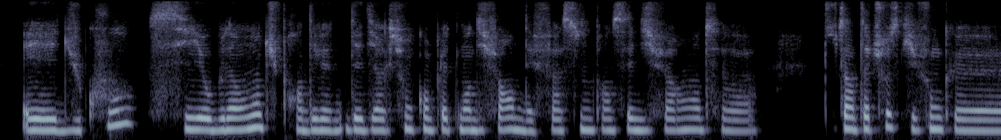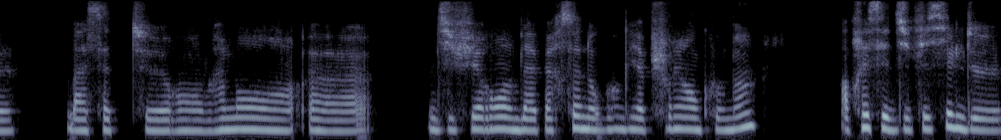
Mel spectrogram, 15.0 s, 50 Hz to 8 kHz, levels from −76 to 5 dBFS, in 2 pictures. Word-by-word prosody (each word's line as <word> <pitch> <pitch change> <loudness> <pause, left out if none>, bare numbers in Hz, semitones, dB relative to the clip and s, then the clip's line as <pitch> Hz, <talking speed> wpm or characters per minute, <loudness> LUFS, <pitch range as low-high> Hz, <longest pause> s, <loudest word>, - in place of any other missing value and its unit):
et 195 -1 +4
du 190 +1 -3
coup, 290 +6 -3
si 210 -3 +2
au 195 - +4
bout 195 +1 0
d'un 200 0 +4
moment, 225 +3 +4
tu - - 0
prends 200 - -5
des 195 0 +1
d 185 - -3
des 200 -1 +1
directions 195 +2 0
complètement 200 0 -1
différentes, 200 +1 0
des 180 -1 -2
façons 195 +2 -2
de 195 - -1
penser 195 +1 -1
différentes, 195 +1 -2
heu, 180 -1 -5 0.5
tout 220 - +1
un 215 - +5
tas 215 +1 +2
de - - -3
choses 250 0 +2
qui 215 -4 -2
font 210 +1 0
que, 185 -2 -1 0.4
bah, 195 -2 0
ça 190 +1 -2
te 195 - 0
rend 185 0 -2
vraiment, 200 0 0
heu, 180 -1 -2 0.5
différent 205 +1 +2
de 200 - +1
la 195 -1 +2
personne, 205 +3 +1
au 200 - 0
point 210 +1 -5
qu'il 210 - -3
y - - +4
a - - -1
plus 215 +2 0
rien 215 -1 0
en 210 - +2
commun. 210 +6 -1 0.6
Après, 235 - +3
c'est 220 -1 +5
difficile 210 +4 +4
de 195 -2 0
200 Hz, 210 wpm, -29 LUFS, 190-210 Hz, 0.6 s, un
